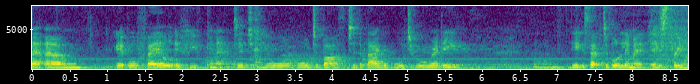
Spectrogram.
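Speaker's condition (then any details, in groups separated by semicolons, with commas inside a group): No condition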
